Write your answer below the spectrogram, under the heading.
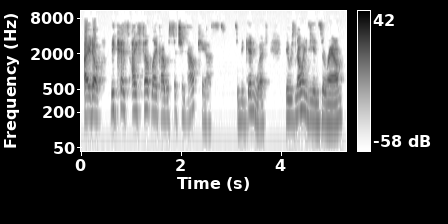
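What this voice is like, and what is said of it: Brooklyn accent. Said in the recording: “I did everything in my power to make sure that I had a Brooklyn accent ... Oh, well, you did it extremely well.”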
